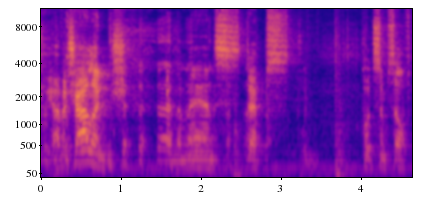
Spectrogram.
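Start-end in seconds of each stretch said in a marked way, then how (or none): 0.0-1.1 loud challenge to the room; calling out a challenge. Acted. Didgeridoo challenges the fat man, loud call. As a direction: shout it across the bar. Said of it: "he's like".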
